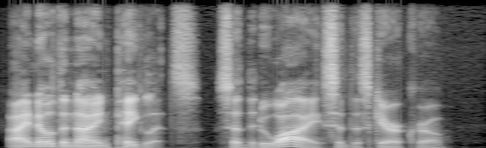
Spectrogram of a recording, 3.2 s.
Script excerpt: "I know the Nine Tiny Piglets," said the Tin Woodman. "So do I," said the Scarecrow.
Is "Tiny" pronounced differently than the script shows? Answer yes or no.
yes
